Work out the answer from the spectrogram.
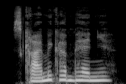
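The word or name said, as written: SKRÆMMEKAMPAGNE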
